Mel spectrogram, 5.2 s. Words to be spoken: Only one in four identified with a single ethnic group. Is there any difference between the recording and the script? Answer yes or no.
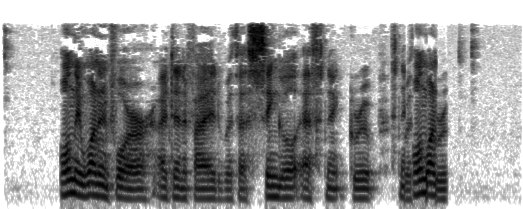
yes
